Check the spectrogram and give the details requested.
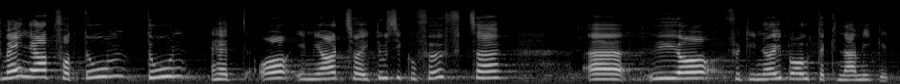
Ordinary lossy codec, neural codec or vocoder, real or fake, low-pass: none; none; real; 14.4 kHz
